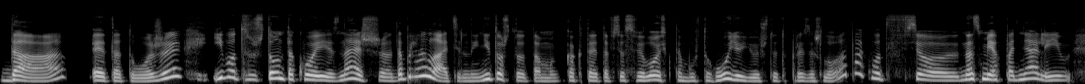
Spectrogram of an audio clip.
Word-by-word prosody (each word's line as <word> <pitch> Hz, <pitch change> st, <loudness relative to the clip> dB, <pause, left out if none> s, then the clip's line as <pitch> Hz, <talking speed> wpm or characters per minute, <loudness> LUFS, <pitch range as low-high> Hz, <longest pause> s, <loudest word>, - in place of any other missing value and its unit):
Да, 180 Hz, -, +1 dB, 0.3 s
это 170 Hz, -4 st, +2 dB
тоже. 170 Hz, -, +1 dB, 0.3 s
И 290 Hz, +4 st, +4 dB
вот 320 Hz, -7 st, 0 dB
что 245 Hz, +8 st, +4 dB
он 275 Hz, -2 st, +5 dB
такой, 210 Hz, -6 st, +4 dB
знаешь 210 Hz, 0 st, 0 dB
э, 170 Hz, -2 st, -3 dB
доброжелательный. 165 Hz, -, +2 dB
Не 235 Hz, +7 st, +3 dB
то, 250 Hz, +1 st, +2 dB
что 170 Hz, -6 st, -6 dB
там 155 Hz, 0 st, -7 dB
как-то 180 Hz, 0 st, -5 dB
это 170 Hz, -1 st, -5 dB
всё 180 Hz, +5 st, -6 dB
свелось 185 Hz, +2 st, 0 dB
к -, -, -29 dB
тому, 165 Hz, -2 st, -6 dB
что 170 Hz, +2 st, -10 dB
ой-ой-ой, 190 Hz, -7 st, +1 dB
что 165 Hz, +3 st, -10 dB
это -, -, -21 dB
произошло, 155 Hz, -, -6 dB
а -, -, -6 dB
так -, -, -7 dB
вот 260 Hz, -5 st, -1 dB
всё, 245 Hz, -2 st, -3 dB, 0.3 s
э, -, -, -3 dB
на 230 Hz, +4 st, +4 dB
смех 225 Hz, -4 st, +2 dB
подняли, 225 Hz, +2 st, 0 dB
и, 200 Hz, +1 st, 0 dB
в 195 Hz, -, -10 dB
190 Hz, 200 wpm, -23 LUFS, 165-245 Hz, 0.3 s, он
